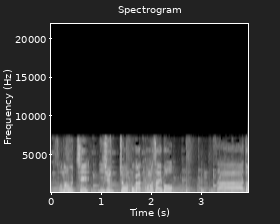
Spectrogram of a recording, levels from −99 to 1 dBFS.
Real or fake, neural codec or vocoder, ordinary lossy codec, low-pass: real; none; none; 7.2 kHz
